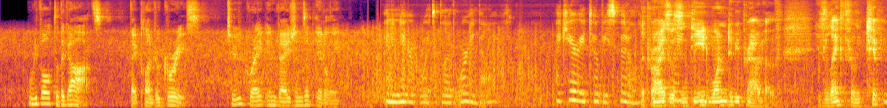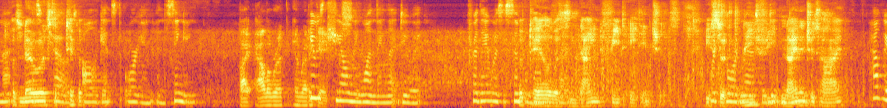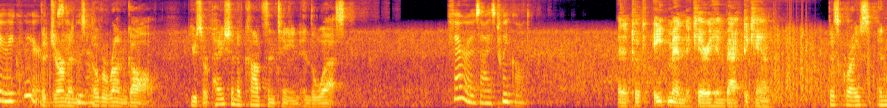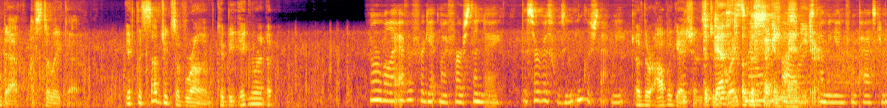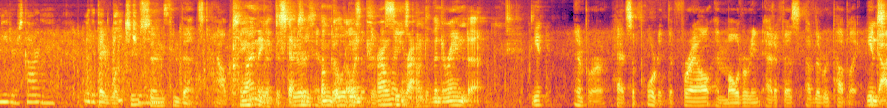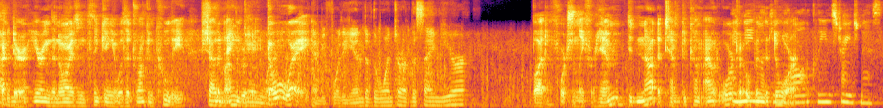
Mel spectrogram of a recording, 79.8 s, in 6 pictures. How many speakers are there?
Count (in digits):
3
